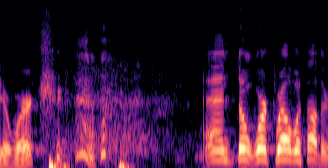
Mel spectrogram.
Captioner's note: laughter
